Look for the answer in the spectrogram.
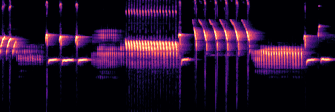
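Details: Canary singing for the training of young caged canaries: varied phrases of short repeated notes, a loud dense buzzy roll, quick descending sweeps and a lower rolling trill.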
